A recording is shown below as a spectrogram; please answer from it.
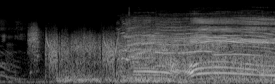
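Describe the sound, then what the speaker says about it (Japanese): A nearby explosion erupts in an episode of the Mobile Suit Gundam anime, a sharp blast followed by a loud roaring rush and whistling, ringing debris tones that hold strong to the end. "あんな近くで爆発したらさ、そうなるわや"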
